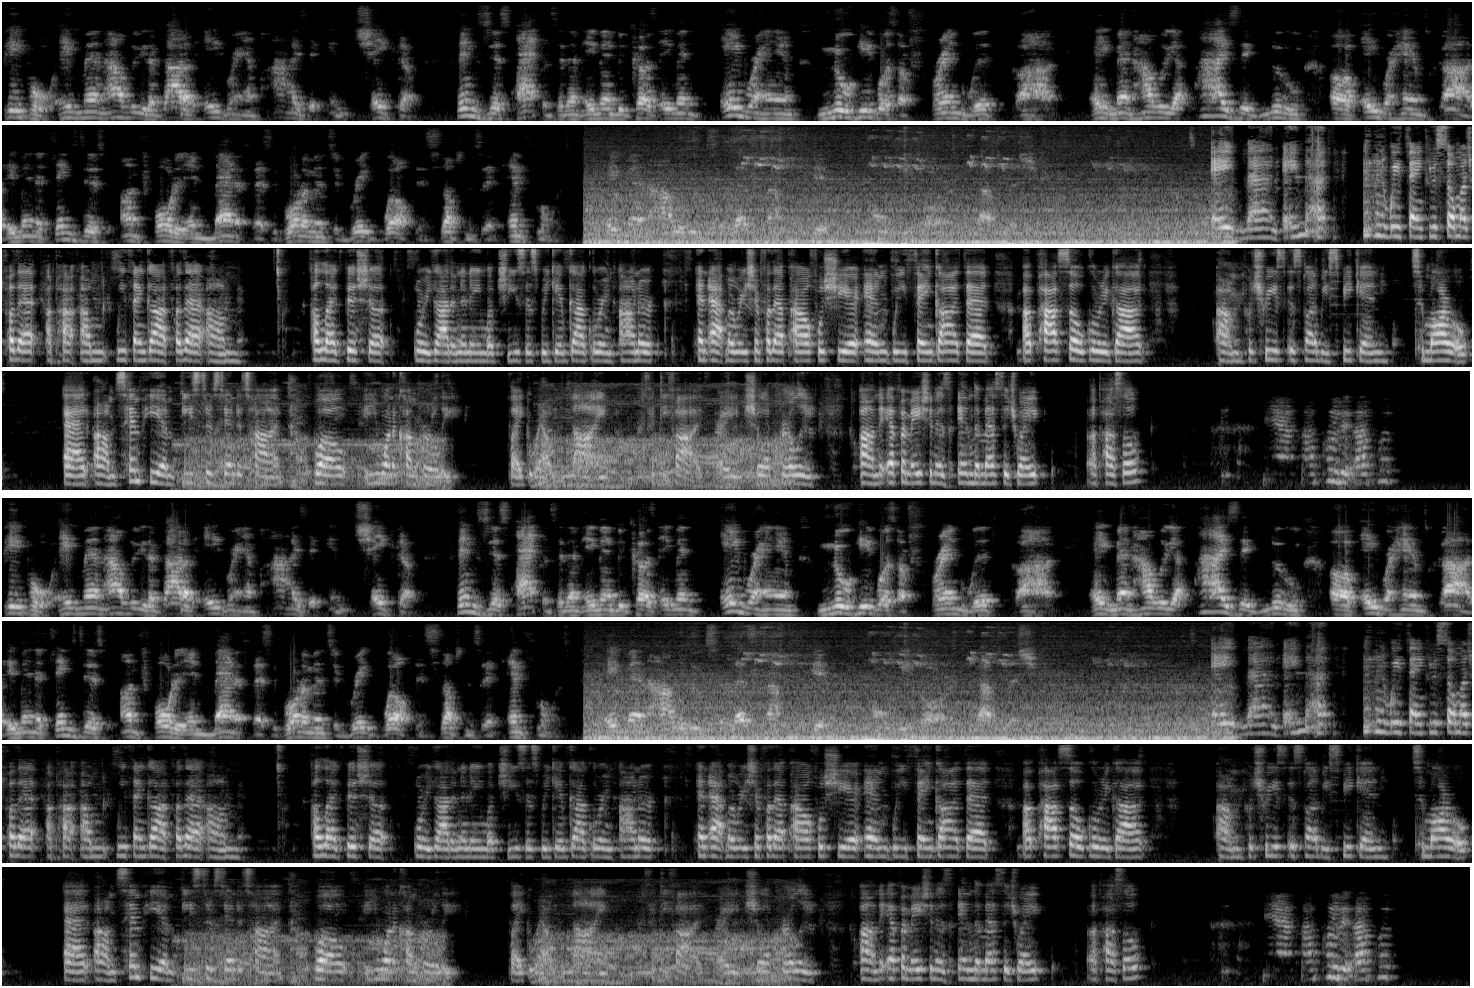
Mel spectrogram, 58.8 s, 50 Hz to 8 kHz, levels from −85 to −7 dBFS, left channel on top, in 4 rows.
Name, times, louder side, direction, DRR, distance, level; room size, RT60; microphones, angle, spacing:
voice 1, 0.0-4.1 4.5-7.9 8.2-9.9 10.1-10.5 10.9-20.2 20.7-23.0 23.3-25.0, right 3 dB, 40° right, 1.0 m, -31 dB
Bird, 20.5-27.0, equal, 15° left, 1.0 m, -26 dB
voice 2, 26.7-27.9 28.3-31.8 32.5-33.2 33.5-35.9 36.3-39.3 39.6-40.8 41.5-44.1 44.7-48.6 49.2-50.2 50.4-52.2 52.7-54.5 54.9-55.5, left 4 dB, 45° left, 0.5 m, -27 dB
sound 1, 45.8-48.5 49.4-52.0, left 2 dB, 75° left, 1.0 m, -37 dB
voice 3, 56.7-58.0, right 2 dB, 65° right, 1.1 m, -36 dB
4.6 x 3.5 x 2.5 m
head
